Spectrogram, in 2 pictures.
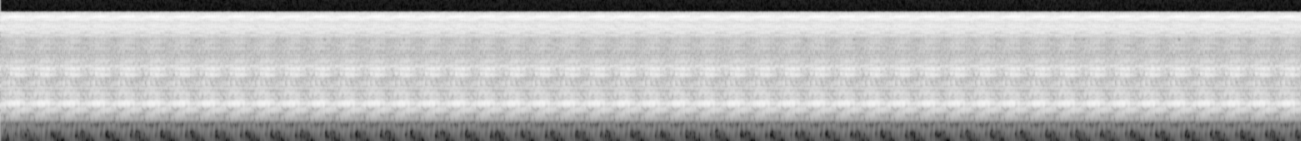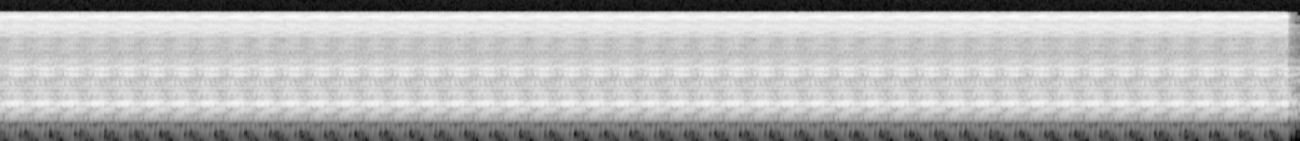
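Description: Electricity sound effect: a steady, unchanging electrical buzz with a strong high-pitched tone at its core.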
